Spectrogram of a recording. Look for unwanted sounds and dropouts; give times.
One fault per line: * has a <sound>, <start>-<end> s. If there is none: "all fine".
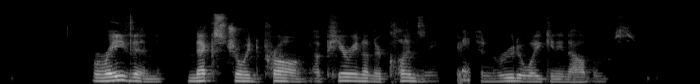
* has a laugh, 4.6-4.7 s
